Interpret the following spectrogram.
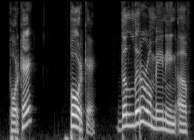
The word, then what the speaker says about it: porque: So why is porque, because is porque. So the stress is on different parts of the words. Porque, porque.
